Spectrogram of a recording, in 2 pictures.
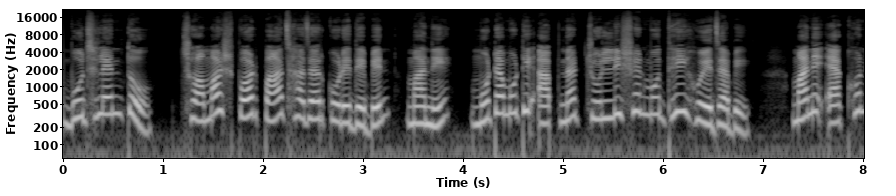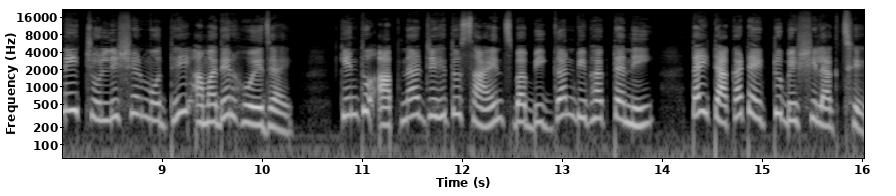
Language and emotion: Bengali, neutral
